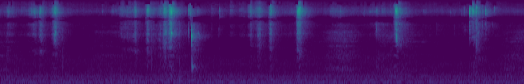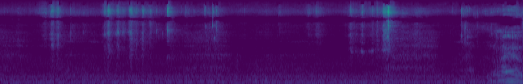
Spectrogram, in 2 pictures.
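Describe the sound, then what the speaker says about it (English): Chicken pieces being cut up in a home kitchen for Jamaican-style curry chicken, with repeated short crisp snips and chops in an irregular rhythm over a low background hum and occasional quiet talk. "Just going to cut them up so you get the idea."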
